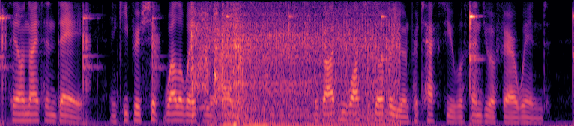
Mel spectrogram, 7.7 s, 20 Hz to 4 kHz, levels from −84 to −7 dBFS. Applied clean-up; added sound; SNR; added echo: none; Glass + Engine starting / Car; -2 dB; none.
